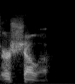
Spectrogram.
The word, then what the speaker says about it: Urshela: But I know it's way too early to tell, but if how do you say – I've been saying Urshela. I heard people say Urshela. – Yeah, I believe it's Urshela. Gio Urshela.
